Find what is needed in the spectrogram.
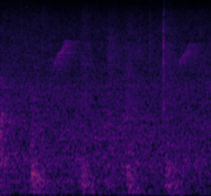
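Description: Faint outdoor ambience with two short, high rising bird chirps, one about half a second in and one near the end.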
